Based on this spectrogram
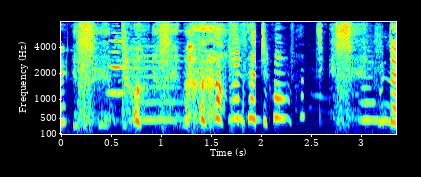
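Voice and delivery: high squeal of laughter mid-word; cracking up while naming her; high-pitched laughing cry. Real, not acted. Laughing so hard it hurts.

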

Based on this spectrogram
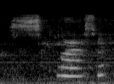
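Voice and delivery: high, soft singsong reveal; airy high-pitched unveiling; playful reveal. Pretend. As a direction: lift it high and light like a little ta-da. Reveal after mock fanfare.

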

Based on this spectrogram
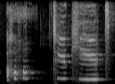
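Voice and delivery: very high rattly lizard voice; rattling Lizard. A narrator's reading. Lizard teasing Quokka, high rattle. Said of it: "rattled Lizard".

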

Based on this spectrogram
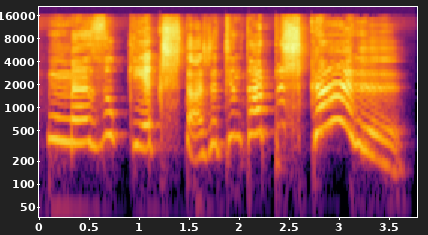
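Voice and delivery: high slow puzzled bird voice; seagull voice. Acted. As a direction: ask it like a baffled gull. Gull asks Osman.

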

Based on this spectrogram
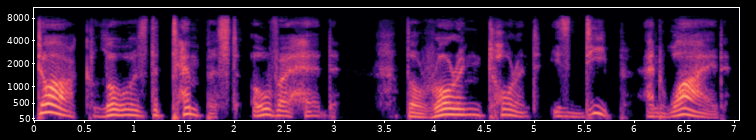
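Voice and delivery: put-on old man warning. The old man describing the storm to the youth, pleading. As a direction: paint the danger to stop him. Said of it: "the old man said".

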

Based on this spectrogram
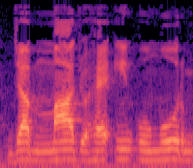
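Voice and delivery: ordinary talk, nothing marked

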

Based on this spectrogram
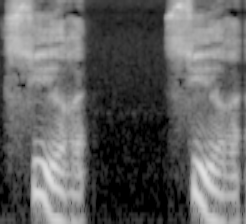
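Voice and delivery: sounded out clearly for learners; slow model word. Shown as a demonstration. Teacher modelling a French word for pupils, slow and clear. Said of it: "إذا نقول سيغ".

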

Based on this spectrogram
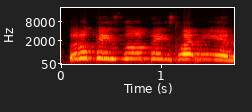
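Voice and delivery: high-pitched storybook roar. A narrator's reading. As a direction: roar at the door as the wolf, playfully. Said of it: "roared the wolf".

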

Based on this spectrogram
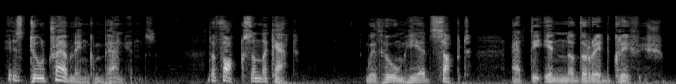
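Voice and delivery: ordinary delivery

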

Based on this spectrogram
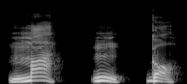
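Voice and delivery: "Ma-, mm, go" sound by sound with pauses; Spanish, broken into sounds. Shown as a demonstration. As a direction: spell out "Ma-, mm, go" with an open ah. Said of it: "with a Spanish accent".

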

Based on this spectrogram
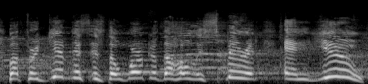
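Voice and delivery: loud, high preaching climax. Acted. Preacher pressing the church, loud and rising. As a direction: drive it home to the congregation.

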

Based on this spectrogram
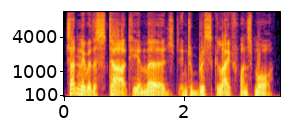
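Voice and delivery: plain reading voice

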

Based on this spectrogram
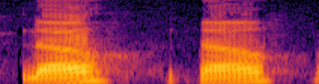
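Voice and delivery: ordinary delivery

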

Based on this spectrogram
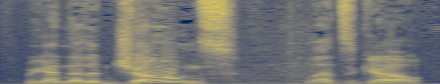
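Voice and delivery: yelling with excitement; hushed then yelling excitement. Real, not acted. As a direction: cheer the lucky pull. Loud cheer at pulled card.

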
